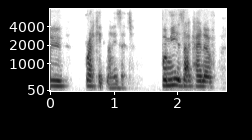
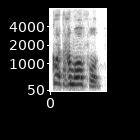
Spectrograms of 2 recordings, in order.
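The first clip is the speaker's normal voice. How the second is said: higher, louder mock-dramatic complaint; over-the-top kid's lament; imitating a dramatic kid; 7 semitones higher, 3 dB louder than usual. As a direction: ham up a child's overblown verdict. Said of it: "Whenever they say something".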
